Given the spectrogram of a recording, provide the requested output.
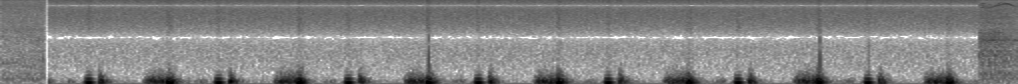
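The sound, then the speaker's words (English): A steady, rhythmic heartbeat heard through a stethoscope at the apex. The low-pitched diastolic rumble murmur of mitral stenosis sounds between the beats, for about ten beats with no talking. “Mitral stenosis reveals a low-pitched diastolic rumble here the best are the apex.”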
